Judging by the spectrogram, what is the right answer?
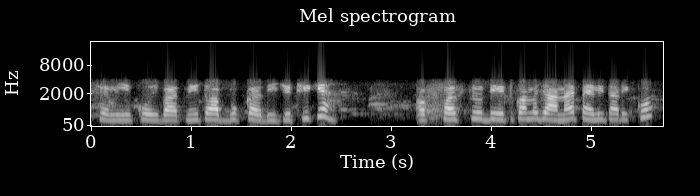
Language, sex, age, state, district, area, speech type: Urdu, female, 45-60, Uttar Pradesh, Aligarh, rural, conversation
